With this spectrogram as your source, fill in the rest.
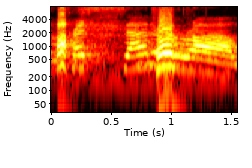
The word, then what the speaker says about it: Pretzetera: Pretzetera, like et Pretzetera. Pretzetera, like etc.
